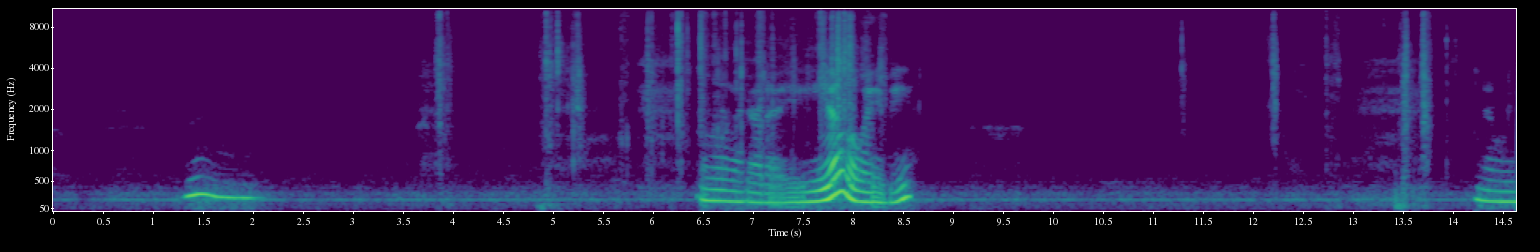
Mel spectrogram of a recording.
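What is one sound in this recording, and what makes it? Plastic bags of beads crinkle and rustle.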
